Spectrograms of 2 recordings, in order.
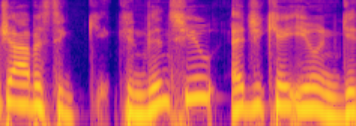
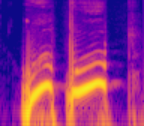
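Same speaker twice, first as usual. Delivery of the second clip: high, loud mock siren whoop; mock alarm whoop; 4 dB louder than usual. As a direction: sound a playful warning siren. Alarm at voided warranty.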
